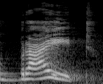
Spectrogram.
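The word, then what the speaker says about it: bright: Okay, so ब्राइट, there is GH silent.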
